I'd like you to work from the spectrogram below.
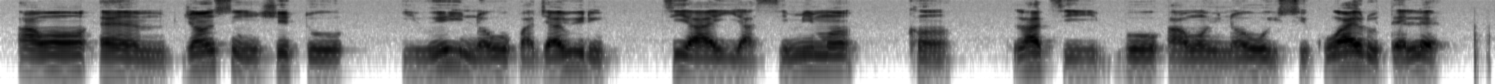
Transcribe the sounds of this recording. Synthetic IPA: a˨w̃ɔ̃˧ɛ˦˨m̩˨d͡ʒɔ̃˦n˦sĩ˦˨n̩˦ʃe˦˨to˧ | i˨we˨˦i˦˨nɔ̃˨˦wo˦˨k͡pa˨d͡ʒa˨˦wi˦˨ɾi˨ | ti˦a˧ja˨si˨˦mĩ˦mɔ̃˦ | kʰã˦˨ | la˦ti˧bo˧a˦˨w̃ɔ̃˧i˨nɔ̃˨˦wo˦˨i˨si˨kũ˨˦a˦i˦˨ɾo˨tɛ˨˦lɛ˦˨

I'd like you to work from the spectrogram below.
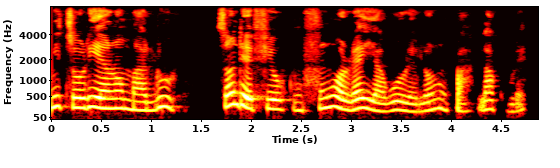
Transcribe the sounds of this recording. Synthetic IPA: nĩ˦to˧ɾi˦ɛ˧ɾ̃ã˧mã˨lu˦˨ | sɔ̃˦de˦˨fi˧o˧kũ˨fũ˨˦ɔ˦˨ɾɛ˨˦i˦˨a˨wo˨˧˨ɾɛ˨lɔ˨˦ɾ̃ũ˦˨k͡pa˧la˦˨ku˨˦ɾɛ˦

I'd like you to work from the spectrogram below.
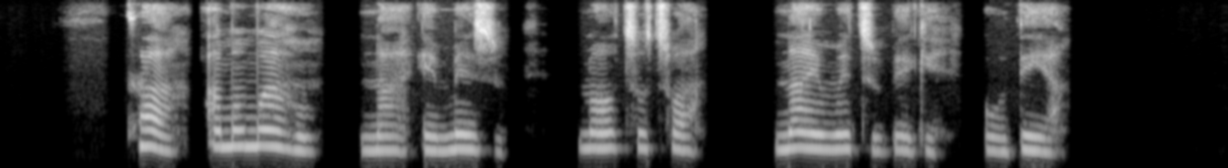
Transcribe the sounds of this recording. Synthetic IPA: tʰaː˦˨a˦mʊ˦m˦a˦ɦʊ˨ | na˨e˨me˦zu˨ | nɔ˦tʊ˦tʊ˦a˨ | na˦ɪ˦ŋʷe˦tu˨be˨ɡɪ˨ | o˨dɪ˦ja˦

